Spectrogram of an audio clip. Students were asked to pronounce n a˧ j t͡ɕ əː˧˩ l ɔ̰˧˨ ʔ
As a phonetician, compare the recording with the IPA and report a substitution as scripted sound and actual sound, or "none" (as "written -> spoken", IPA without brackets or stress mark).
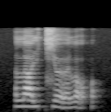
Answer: n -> l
